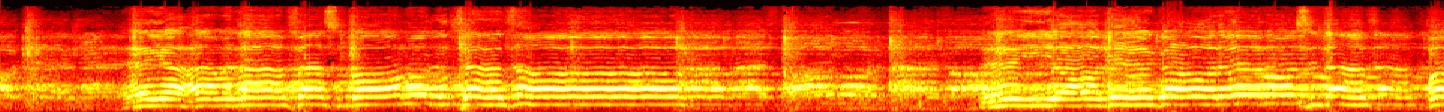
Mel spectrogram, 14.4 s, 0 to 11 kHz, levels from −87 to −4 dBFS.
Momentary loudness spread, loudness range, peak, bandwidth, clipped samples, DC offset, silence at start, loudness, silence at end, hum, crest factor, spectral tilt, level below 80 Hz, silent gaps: 11 LU; 5 LU; 0 dBFS; 9.4 kHz; 0.3%; under 0.1%; 0 s; -10 LUFS; 0 s; none; 10 dB; -3.5 dB/octave; -54 dBFS; none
